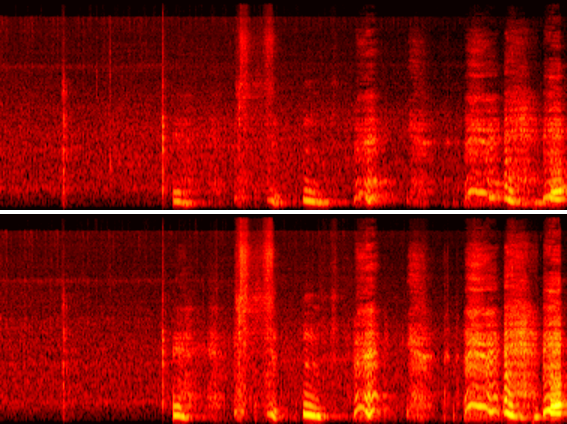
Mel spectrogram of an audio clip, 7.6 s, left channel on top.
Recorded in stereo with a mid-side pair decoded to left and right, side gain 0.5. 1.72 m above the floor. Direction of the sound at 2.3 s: 65° right.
